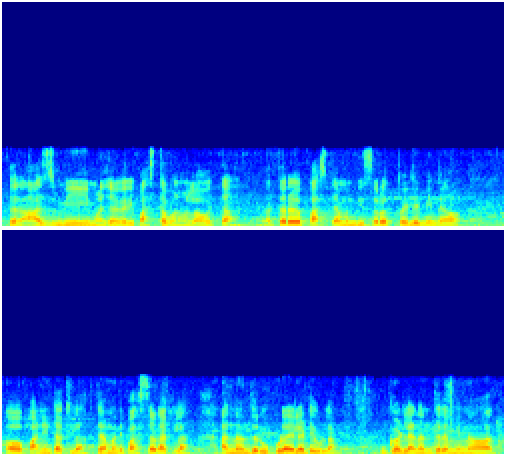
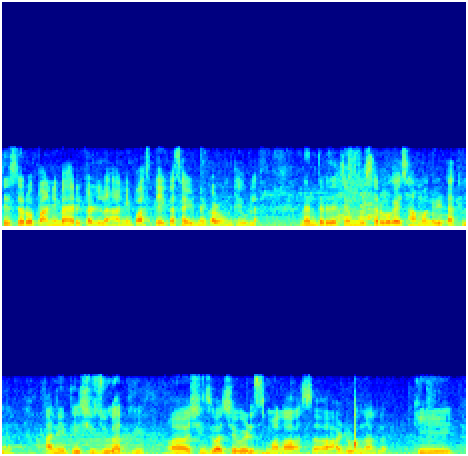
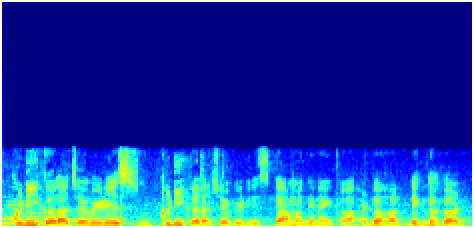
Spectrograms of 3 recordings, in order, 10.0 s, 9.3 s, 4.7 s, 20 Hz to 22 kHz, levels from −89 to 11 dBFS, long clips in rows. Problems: constant background noise, continuous background conversations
